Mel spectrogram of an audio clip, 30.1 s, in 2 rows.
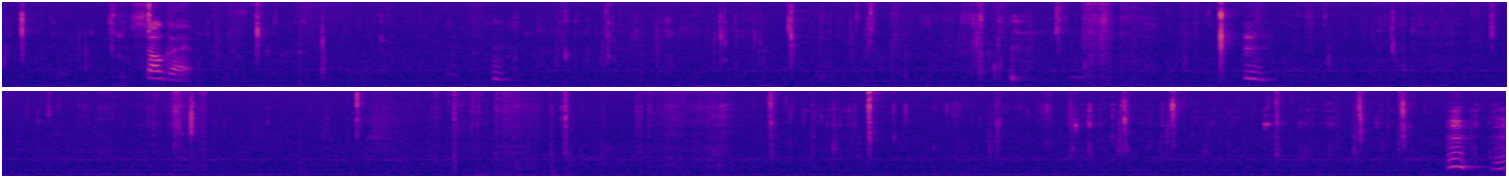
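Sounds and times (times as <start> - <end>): chicken wing being chewed: 2.0 - 17.2, 21.4 - 29.2.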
